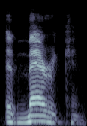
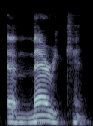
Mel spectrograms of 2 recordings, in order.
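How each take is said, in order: No difference in how they are said.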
